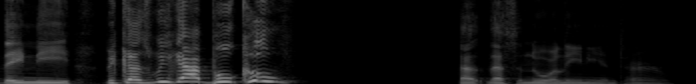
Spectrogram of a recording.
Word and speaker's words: beaucoup: need because we got beaucoup. That's a New Orleanian term. That's French for a lot. Beaucoup is the right way to say it. But we say beaucoup.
